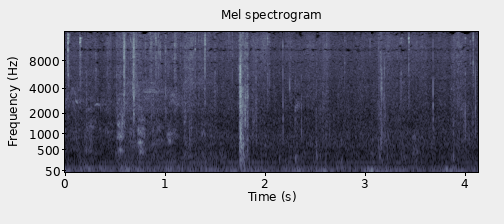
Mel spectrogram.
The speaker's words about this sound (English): Did you catch the sound of a panting dog running past me a minute ago?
